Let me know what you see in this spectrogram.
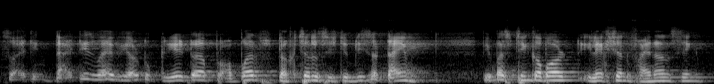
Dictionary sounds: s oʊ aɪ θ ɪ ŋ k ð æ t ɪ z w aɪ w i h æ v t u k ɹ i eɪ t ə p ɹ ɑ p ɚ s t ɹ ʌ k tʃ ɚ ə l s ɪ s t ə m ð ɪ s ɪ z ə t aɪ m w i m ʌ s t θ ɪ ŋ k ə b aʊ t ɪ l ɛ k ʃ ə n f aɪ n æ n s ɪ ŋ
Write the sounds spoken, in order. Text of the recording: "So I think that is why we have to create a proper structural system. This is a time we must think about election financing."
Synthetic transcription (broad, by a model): s oʊ aɪ t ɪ ŋ k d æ t ɪ z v aɪ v i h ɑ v t u k ɹ i eɪ t ə p ɹ ɑ p ɚ s t ɹ ʌ k tʃ ɚ ə l s ɪ s t ə m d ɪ s ɪ z ə t aɪ m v i m ʌ s t t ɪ ŋ k ə b aʊ t ɪ l ɛ k ʃ ə n f aɪ n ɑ n s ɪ ŋ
